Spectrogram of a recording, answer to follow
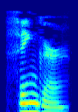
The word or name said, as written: finger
